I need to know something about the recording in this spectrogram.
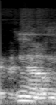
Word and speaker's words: Fatone: They call him Fat One, but it's pronounced Fatone, Kind of crazy.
